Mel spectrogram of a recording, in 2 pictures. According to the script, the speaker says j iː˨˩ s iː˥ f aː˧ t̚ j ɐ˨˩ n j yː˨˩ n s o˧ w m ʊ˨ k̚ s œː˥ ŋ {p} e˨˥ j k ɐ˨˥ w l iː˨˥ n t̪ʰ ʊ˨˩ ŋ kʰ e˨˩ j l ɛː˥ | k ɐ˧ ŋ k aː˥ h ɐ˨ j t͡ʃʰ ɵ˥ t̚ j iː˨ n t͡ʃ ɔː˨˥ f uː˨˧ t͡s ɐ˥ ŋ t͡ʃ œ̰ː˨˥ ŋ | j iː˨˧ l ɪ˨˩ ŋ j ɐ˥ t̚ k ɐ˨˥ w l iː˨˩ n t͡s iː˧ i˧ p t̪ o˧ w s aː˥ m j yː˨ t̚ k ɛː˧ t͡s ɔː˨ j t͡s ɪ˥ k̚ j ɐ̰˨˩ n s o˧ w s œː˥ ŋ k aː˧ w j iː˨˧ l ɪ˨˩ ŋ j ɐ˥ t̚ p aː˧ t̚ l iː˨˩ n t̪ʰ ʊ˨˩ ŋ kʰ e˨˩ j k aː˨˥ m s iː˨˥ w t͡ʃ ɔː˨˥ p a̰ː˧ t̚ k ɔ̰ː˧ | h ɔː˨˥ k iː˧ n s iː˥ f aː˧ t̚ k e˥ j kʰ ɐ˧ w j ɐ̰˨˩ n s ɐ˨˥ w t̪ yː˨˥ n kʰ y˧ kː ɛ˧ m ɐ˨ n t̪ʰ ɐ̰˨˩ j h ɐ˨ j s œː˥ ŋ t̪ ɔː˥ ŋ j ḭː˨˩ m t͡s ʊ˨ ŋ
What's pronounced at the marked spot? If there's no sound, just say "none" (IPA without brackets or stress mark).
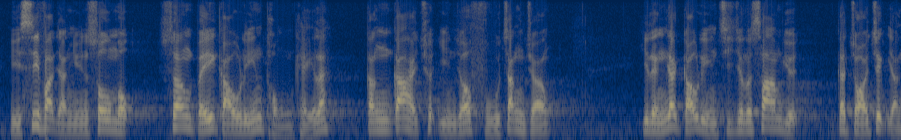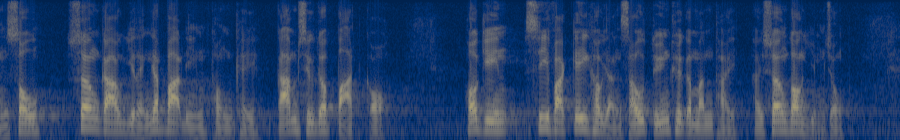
p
